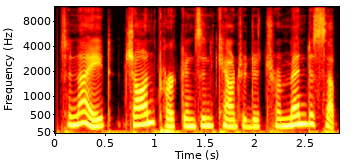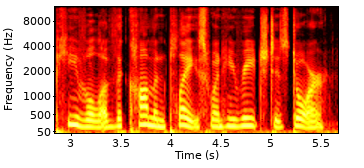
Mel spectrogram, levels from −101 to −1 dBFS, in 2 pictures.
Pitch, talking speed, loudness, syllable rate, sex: 200 Hz, 170 wpm, -17 LUFS, 5.1 syllables/s, female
